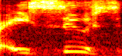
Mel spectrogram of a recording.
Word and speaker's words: Asus: them for being here with us of course Asus uh or Asus if you want to pronounce it that way is welcomed back to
